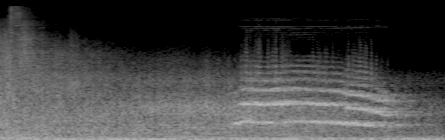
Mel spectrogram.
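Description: Logo-intro sound effect: a sudden boom at the start that fades into a steady low rumble. About two and a half seconds in, a held pitched tone joins it and sags in pitch near the end.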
